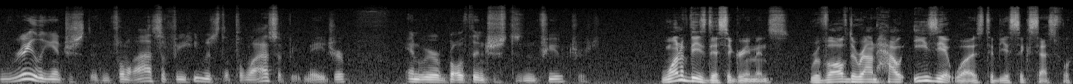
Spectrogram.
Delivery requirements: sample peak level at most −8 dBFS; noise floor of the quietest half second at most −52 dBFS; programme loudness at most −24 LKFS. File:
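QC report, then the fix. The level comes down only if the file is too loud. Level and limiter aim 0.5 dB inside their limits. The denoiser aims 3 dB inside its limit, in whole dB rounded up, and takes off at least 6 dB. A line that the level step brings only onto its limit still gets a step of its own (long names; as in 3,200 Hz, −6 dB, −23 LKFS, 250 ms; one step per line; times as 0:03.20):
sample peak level −1.5 dBFS: out of spec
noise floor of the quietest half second −44 dBFS: out of spec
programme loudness −18.0 LKFS: out of spec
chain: broadband denoise 6 dB, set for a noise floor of −44 dBFS
level −6.5 dB
brickwall limiter −8.5 dBFS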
